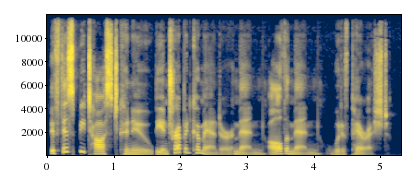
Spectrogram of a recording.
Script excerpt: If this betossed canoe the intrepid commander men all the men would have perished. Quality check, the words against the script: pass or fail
pass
